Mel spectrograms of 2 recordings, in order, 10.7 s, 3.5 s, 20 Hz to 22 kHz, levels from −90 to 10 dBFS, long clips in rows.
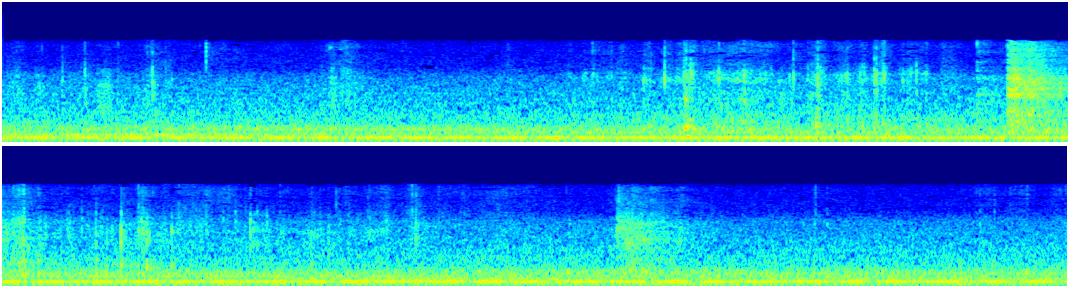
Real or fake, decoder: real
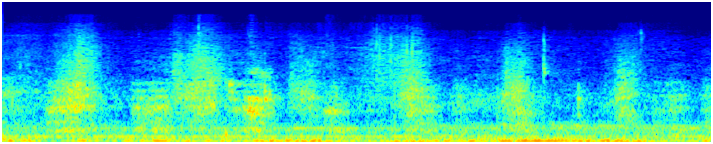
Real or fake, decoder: real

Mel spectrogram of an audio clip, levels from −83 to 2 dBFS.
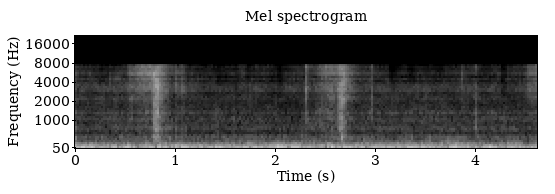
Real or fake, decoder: fake, codec, DAC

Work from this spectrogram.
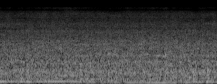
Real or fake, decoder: fake, autoencoder, DAC-VAE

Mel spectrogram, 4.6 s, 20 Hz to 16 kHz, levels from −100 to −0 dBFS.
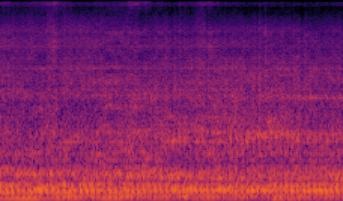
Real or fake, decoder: fake, codec, SNAC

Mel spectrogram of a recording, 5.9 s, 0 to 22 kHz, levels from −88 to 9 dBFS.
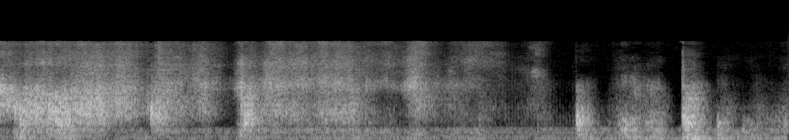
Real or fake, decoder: real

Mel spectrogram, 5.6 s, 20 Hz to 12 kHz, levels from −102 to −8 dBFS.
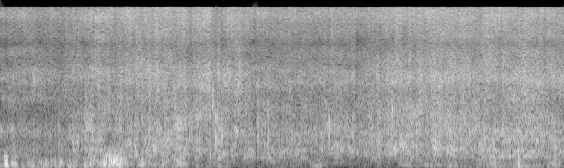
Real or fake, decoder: fake, codec, SNAC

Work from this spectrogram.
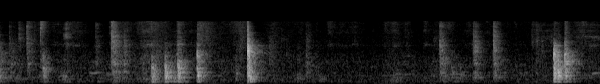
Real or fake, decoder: real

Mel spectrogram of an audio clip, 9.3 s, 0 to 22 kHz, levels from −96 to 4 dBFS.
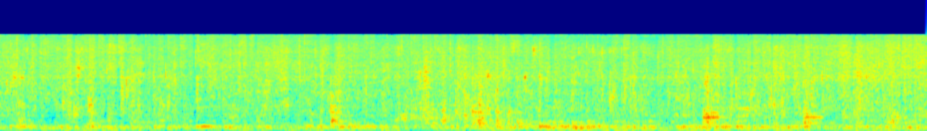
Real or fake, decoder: fake, codec, DAC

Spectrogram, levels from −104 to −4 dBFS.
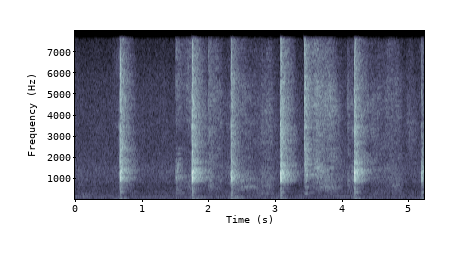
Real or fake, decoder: real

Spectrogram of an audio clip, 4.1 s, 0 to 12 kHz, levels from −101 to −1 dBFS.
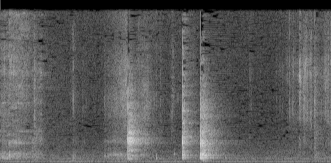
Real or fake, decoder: real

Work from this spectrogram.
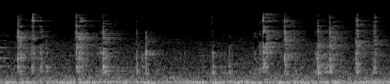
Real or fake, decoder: real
